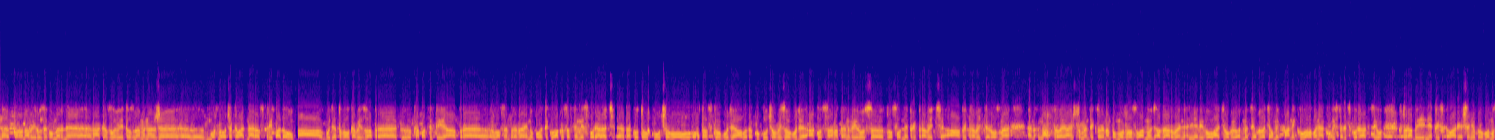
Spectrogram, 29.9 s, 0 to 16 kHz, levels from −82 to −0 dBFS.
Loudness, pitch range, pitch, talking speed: -18 LUFS, 110-125 Hz, 115 Hz, 145 wpm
